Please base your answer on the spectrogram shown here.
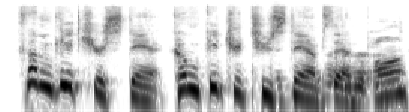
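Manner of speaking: mock riled-up angry tone, pitched high. Retelling what they snapped at the man in the cell over stamps, retelling an angry retort. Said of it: "I was mad, dude".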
